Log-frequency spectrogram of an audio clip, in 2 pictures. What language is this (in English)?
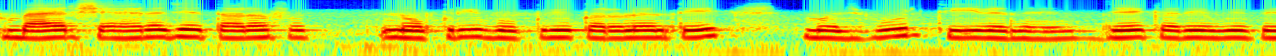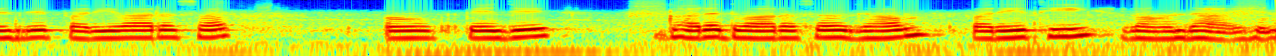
Sindhi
